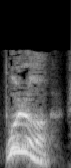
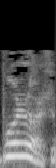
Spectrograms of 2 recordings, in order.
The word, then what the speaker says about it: 般若: 实际上啊，我们般若是我们现在这么念的。其实你知道，要是真正啊梵文的读音怎么读，跟我们这个读音差的太多了。那什么巴尼亚就这么读的，巴尼亚我们是跟般若差太多了吧？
